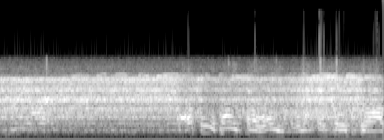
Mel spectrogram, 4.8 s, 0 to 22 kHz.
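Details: Kenwood TS-2000 on 15 m upper sideband with its built-in noise reduction on. Voice comes through watery and warbling, syllables smeared and hard to read: noise reduction distorting received audio.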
